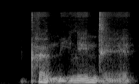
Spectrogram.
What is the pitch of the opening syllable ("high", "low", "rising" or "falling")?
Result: falling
